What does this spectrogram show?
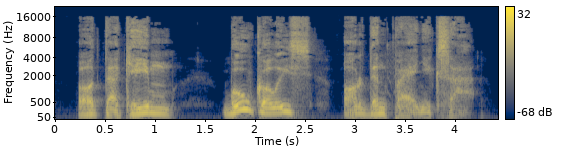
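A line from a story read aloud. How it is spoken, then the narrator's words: Growled. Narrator (Ukrainian): прогарчав Муді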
